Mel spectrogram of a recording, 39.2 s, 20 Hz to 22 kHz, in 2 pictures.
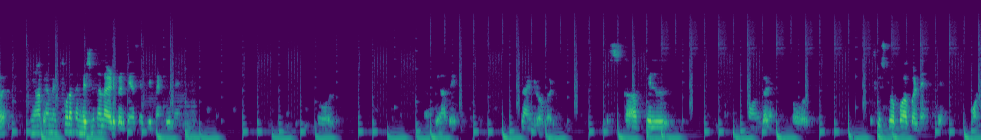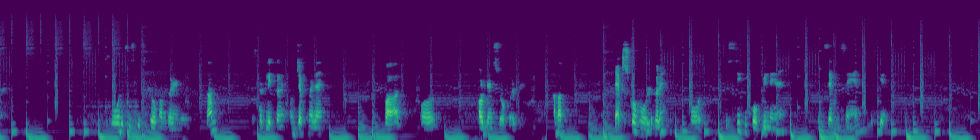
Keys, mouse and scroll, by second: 2.8 p, 7.9 click, 10.1 shift+click, 11.1 v, 13.6 click, 15.5-16.1 scroll up 1, 17.7 click, 21.6-23.4 scroll down 1, 23.6 click, 30.2-30.5 alt+scroll down 1, 30.5 alt+scroll up 1, 31.6 click, 34.4-39.2 alt+drag.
